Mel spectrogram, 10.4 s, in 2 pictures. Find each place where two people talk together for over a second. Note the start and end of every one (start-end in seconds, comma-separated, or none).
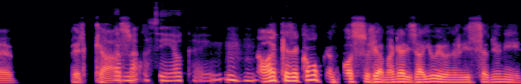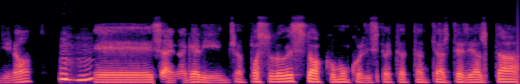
none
